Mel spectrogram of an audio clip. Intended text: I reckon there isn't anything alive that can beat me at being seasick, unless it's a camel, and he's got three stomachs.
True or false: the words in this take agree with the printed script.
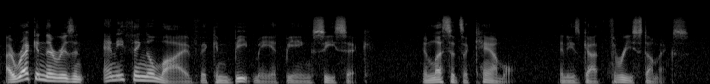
true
